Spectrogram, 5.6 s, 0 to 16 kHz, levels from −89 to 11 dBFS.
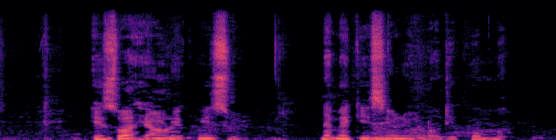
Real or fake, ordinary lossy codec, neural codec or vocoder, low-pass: real; none; none; 14.4 kHz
